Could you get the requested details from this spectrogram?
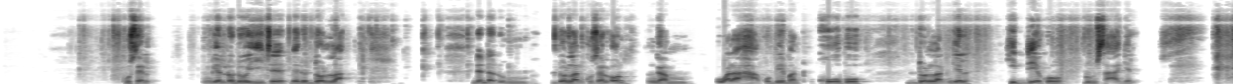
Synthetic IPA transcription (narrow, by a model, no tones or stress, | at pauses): kusɛl | ŋɡɛlɗɔdɔhitɛɓɛɗɔdɔlːa̰ | ndɛndaɗum | dɔlːankus̬ɛlʔɔn | ŋɡam | waɗahaːkɔbɛmankʰɔbɔ | dɔlːanŋɡɛl | hidːɛkɔɗumsaŋɡɛl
